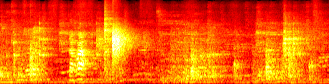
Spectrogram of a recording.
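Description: Indistinct voices of people talking in a large, echoing hall over a steady low hum, with one short, loud noisy burst about two seconds in.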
